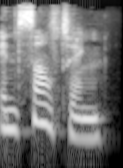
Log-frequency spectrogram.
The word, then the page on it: insulting: British English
